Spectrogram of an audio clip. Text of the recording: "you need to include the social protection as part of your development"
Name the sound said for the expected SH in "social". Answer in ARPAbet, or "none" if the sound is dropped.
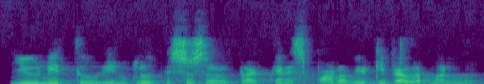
S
